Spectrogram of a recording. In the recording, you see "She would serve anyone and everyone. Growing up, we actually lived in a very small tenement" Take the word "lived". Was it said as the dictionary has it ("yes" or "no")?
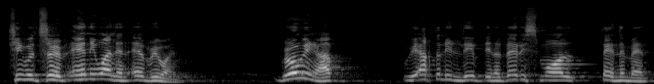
yes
